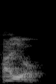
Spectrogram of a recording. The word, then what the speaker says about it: thiol: Okay, RSH, pronounced thiol.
